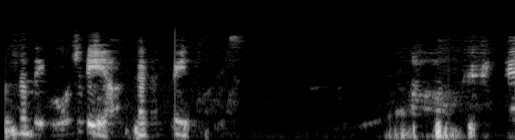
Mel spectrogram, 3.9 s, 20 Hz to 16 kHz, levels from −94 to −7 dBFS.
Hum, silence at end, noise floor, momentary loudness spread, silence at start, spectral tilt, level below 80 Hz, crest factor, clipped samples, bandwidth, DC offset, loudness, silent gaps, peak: none; 0 s; -85 dBFS; 12 LU; 0.05 s; -3.5 dB/octave; -64 dBFS; 24 dB; under 0.1%; 6.8 kHz; under 0.1%; -32 LUFS; none; -12 dBFS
